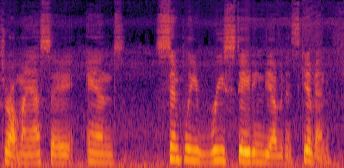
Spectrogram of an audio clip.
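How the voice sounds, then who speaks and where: A quiet woman's voice with a General American accent, moderate pace, and ordinary pitch variation. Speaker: college student. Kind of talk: class presentation. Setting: outdoors at sunset.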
